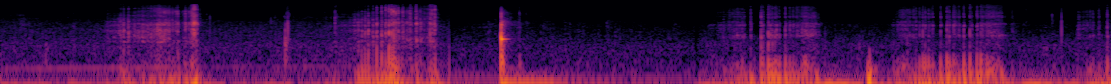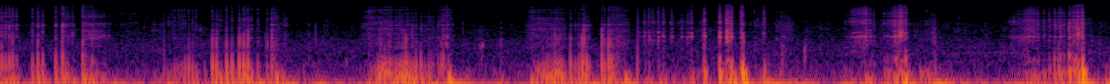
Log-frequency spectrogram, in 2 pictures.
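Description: Hand-carving knives slicing wood in repeated short scraping strokes, about one or two a second: a hook knife scooping and a straight carving knife whittling. A single sharp click about two and a half seconds in is the loudest sound.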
